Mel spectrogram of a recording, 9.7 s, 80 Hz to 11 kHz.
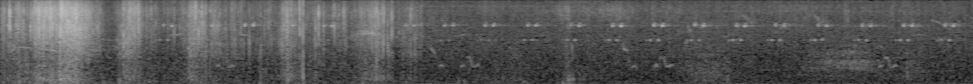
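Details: At sunrise on 2 December 2023 at Rietspruit Game Reserve in South Africa's Lowveld, as morning birds wake, a Stierling's Wren-Warbler repeats a high, clipped note about twice a second. Crunching and rustling fill the opening seconds.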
